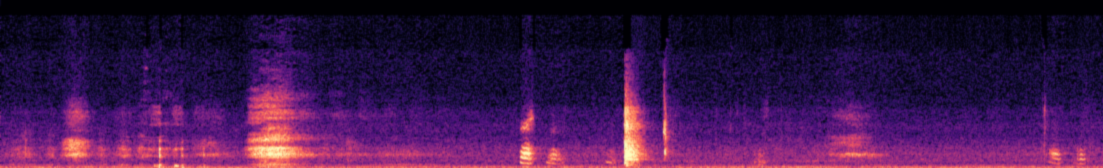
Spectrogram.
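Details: Pet cat responding to sneezing indoors: brief breathy sounds early, then several short, sharp, rising-and-falling meows around the middle and a final quick chirp, with low room noise throughout.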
